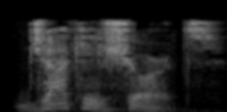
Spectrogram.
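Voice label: "jockey shorts", American English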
